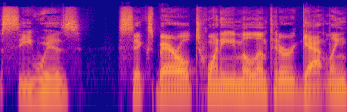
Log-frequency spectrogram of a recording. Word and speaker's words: CIWS: Advanced sensors, powerful weapons, including crown jewel of ship defense, failins close-in weapon system, CIWS pronounced CE whiz, sixb barrel, 20 mm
